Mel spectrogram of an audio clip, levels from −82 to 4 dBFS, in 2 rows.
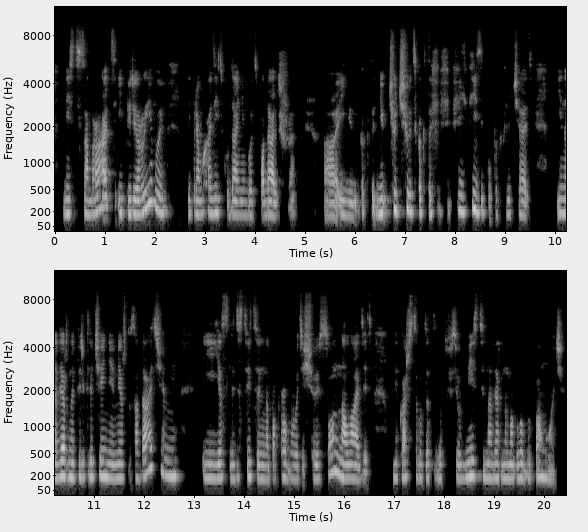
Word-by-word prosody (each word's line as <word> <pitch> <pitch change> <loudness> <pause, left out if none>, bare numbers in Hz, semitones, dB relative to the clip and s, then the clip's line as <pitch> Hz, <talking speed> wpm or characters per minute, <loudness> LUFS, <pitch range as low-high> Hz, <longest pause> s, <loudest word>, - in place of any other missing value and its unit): вместе 180 +1 0
собрать- 170 - +3
и 185 0 -2
перерывы, 195 - +2 0.4
и, 180 - -4
прям, 175 0 0
ходить 185 0 -1
куда-нибудь 160 -1 -3
подальше, 160 -1 +1 0.5
а, 155 0 +2
и 160 -2 -1
как-то, - - -7
ни 185 0 +2
чуть-чуть, 210 +1 +2
как-то 185 +1 -2
фи 200 +3 -10
фи 195 - -12
фись 200 -2 -2
физику 195 -4 +1
подключать, 170 -1 -4 0.5
и, 180 - -1
наверно, 185 +1 +5
переключение 190 -1 +1
между 175 +1 -2
задачами, 195 - +1 0.4
и, 175 - -5
если 175 0 -1
действительно, 180 -2 -2
попробовать 165 -1 -3
ещё - - -1
и 165 - -1
сон 225 +9 +1
наладить, 170 -3 +3 0.4
мне 175 0 -4
кажется, 190 +1 -1
вот 170 -1 -7
это 170 0 -5
вот 175 0 -7
всё 170 0 -3
вместе, 190 +2 +1
наверно, 175 0 0
могло 170 0 0
бы - - -7
помочь. 190 -1 0
180 Hz, 130 wpm, -24 LUFS, 170-195 Hz, 0.5 s, наверно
